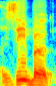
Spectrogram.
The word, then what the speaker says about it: Zeebrugge: Is that how you pronounce it, or Zeebrugge? Zeebrugge, Belgium. Yeah, Zeeburg.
